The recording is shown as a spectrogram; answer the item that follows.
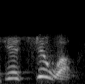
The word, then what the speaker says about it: Yeshua: His name is Yeshua. Hallelujah. That is the Hebrew way of pronouncing his name.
